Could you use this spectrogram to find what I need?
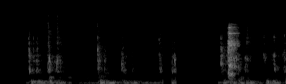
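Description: Typing on a computer keyboard while jotting down a note: short, quiet bursts of key clicks in irregular clusters with brief pauses between them.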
